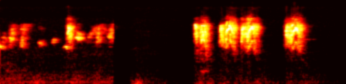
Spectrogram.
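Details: High chattering chirps from a spiderhunter, a twittering run, a short pause, then four loud harsh bursts, used as material to make birds sing sooner; low background murmur.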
